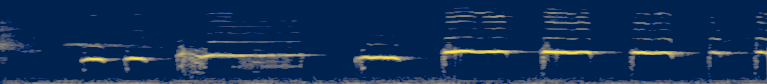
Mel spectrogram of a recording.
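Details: Cockatiel singing happily in front of a mirror: short clear whistled notes, some wavering, then a run of brighter, sharper whistles repeated about twice a second, over a faint steady low hum.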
